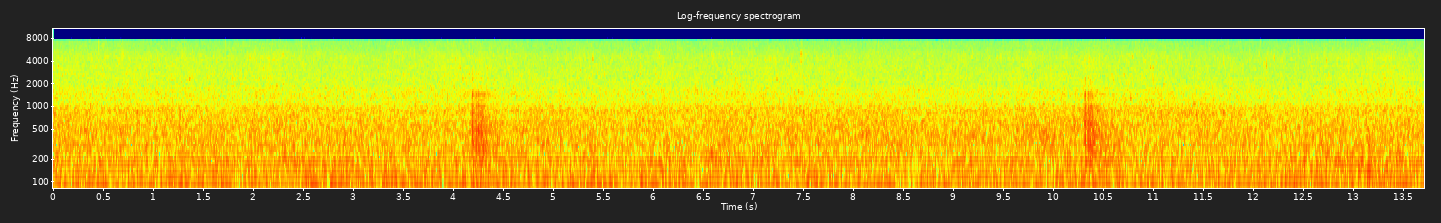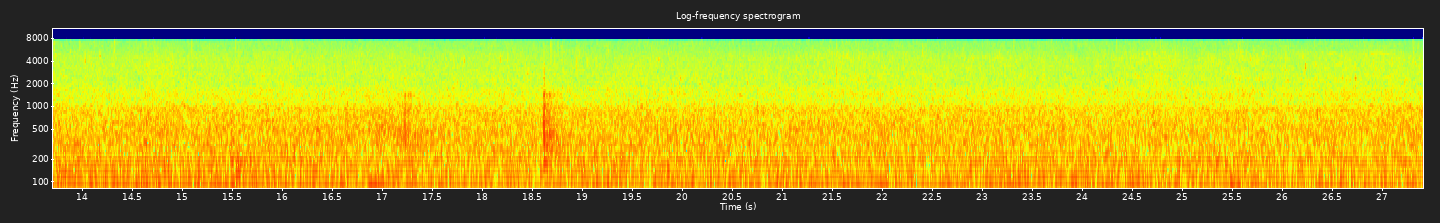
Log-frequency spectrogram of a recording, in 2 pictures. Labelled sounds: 26.9	27.1	Pacific white-sided dolphin, 4.9 to 5.2 kHz

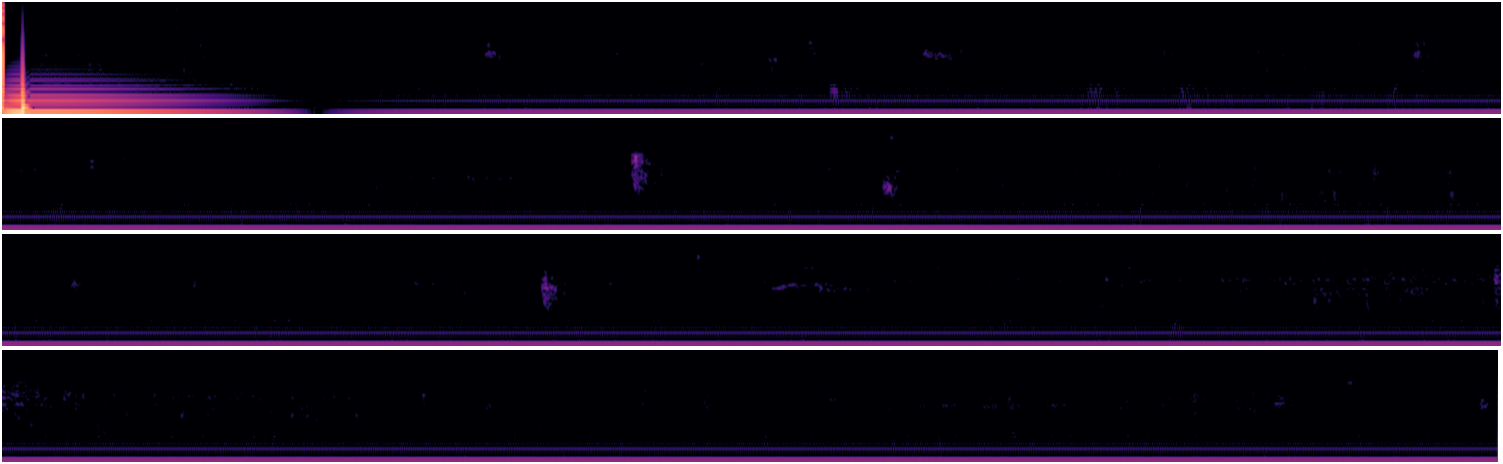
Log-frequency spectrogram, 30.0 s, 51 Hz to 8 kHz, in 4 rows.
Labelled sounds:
18.7	20.0	killer whale, Bigg's (transient), Gulf of Alaska transient, 0.48 to 2.6 kHz

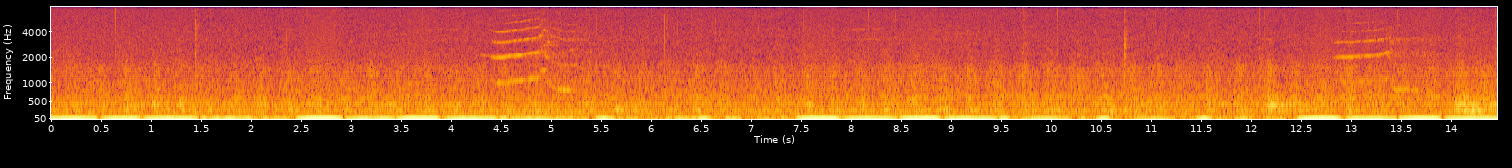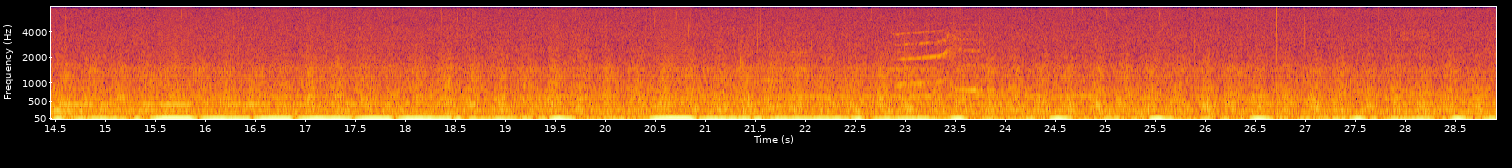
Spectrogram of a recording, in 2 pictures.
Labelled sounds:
4.3	5.3	killer whale, southern resident, J pod, call S01, 0.60 to 8.0 kHz
12.8	13.7	killer whale, southern resident, J pod, call S01, 0.66 to 7.4 kHz
21.6	22.1	killer whale, southern resident, J pod, call S04, 0.56 to 2.5 kHz
22.8	23.8	killer whale, southern resident, J pod, call S01, 0.67 to 5.7 kHz

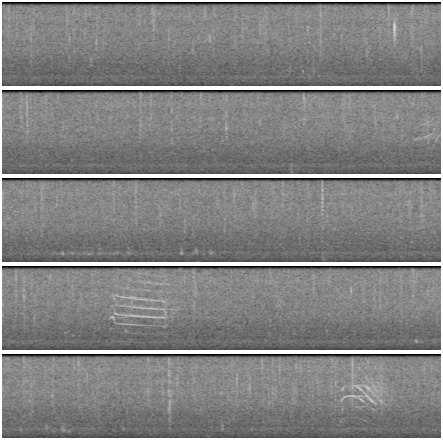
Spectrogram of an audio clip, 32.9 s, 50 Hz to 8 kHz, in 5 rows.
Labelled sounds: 12.7	13.1	killer whale, northern resident, A clan, AB subclan, call N16, 3.2 to 3.9 kHz
21.4	22.3	killer whale, northern resident, A clan, AB subclan, call N01ii, 2.2 to 6.5 kHz
31.4	32.0	killer whale, northern resident, A clan, AB subclan, H01 pod, call N01iv, 3.2 to 5.1 kHz

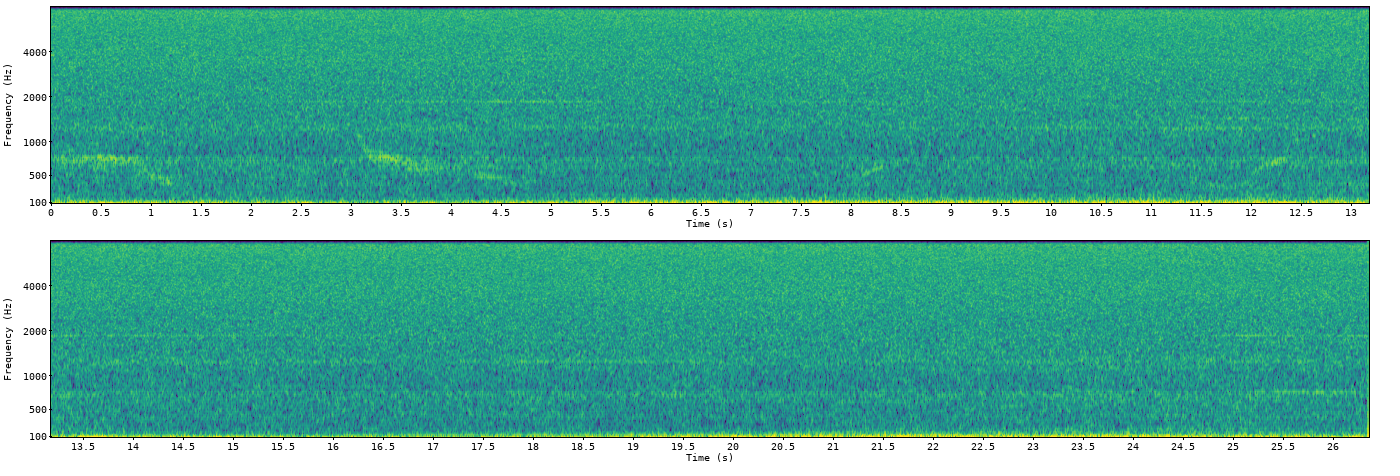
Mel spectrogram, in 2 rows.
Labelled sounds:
3.1	3.4	humpback whale, 0.80 to 1.1 kHz

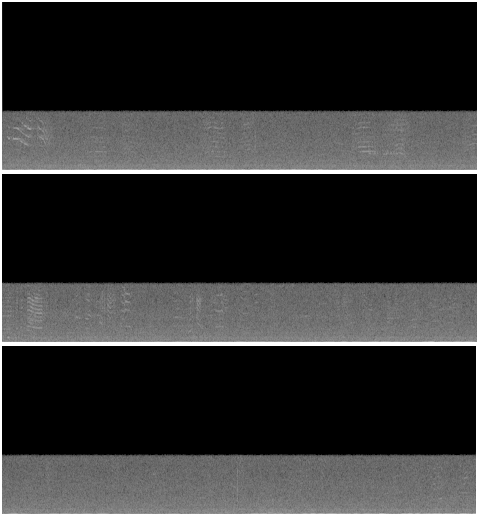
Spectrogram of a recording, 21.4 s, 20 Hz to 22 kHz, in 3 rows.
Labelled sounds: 0.1	0.3	Pacific white-sided dolphin, 4.0 to 5.7 kHz
1.3	1.5	Pacific white-sided dolphin, 2.4 to 2.6 kHz
3.0	3.4	Pacific white-sided dolphin, 5.4 to 6.4 kHz
5.3	5.6	Pacific white-sided dolphin, 2.4 to 5.7 kHz
7.0	7.8	Pacific white-sided dolphin, 1.9 to 6.0 kHz

